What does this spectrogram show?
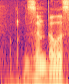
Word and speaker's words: Zimbalist: as of late and Zimbalist is how you say it and it's Greek in origin and I'm very happy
